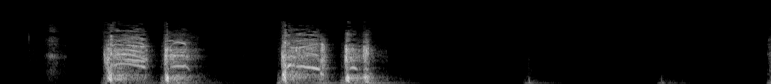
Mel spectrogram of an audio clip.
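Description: A man coughs and clears his throat while preaching, in two quick bursts of harsh hacking, followed by quiet with a few faint soft knocks. Nobody speaks.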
